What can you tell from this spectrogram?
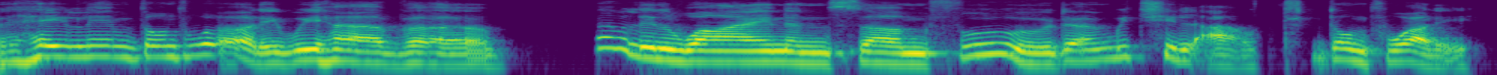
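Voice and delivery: put-on Italian producer calming a tired singer, relaxed Italian accent. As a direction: reassure in a chilled Italian accent. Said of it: "He had a, a lovely Italian accent".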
